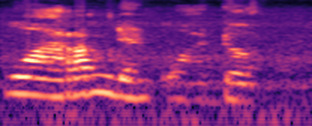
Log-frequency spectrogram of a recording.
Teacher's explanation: Yang pertama ada diftong turun membuka maju gabungan huruf U dan A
